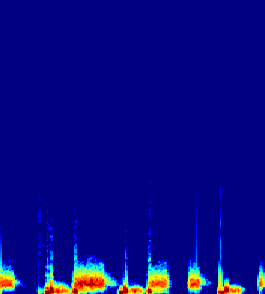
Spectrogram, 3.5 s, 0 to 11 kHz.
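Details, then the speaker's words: Patient with aortic regurgitation: heart sounds at about 60/min with a sharp early systolic ejection click (ejection sound) and a soft blowing diastolic murmur of aortic regurgitation. "I also want to point out that in addition to the moror lots of noise moror he has a click there is an extra sound in early systolic an early systolic clicks an ejection sound"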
